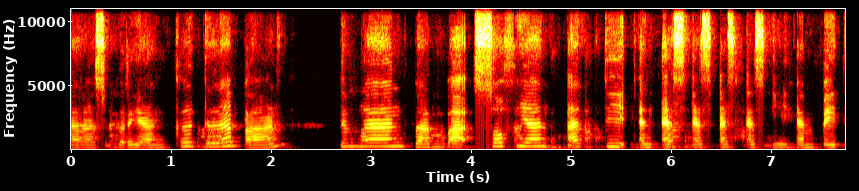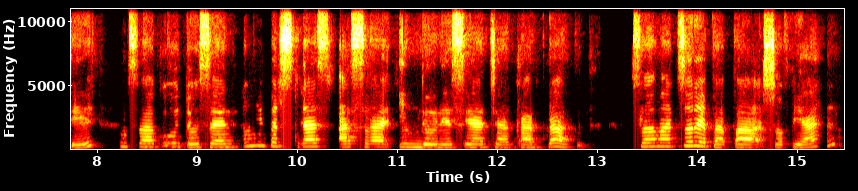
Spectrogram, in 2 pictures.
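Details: Adult woman speaking; Normal speech.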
